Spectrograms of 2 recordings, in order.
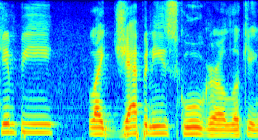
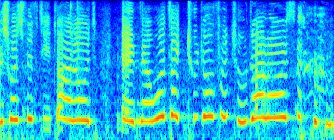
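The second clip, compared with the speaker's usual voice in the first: very high, pushy salesgirl patter voice; 5 dB quieter than usual. Retelling how a girl selling shirts talked: imitating a girl's selling voice. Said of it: "Let me tell you how she sounded".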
